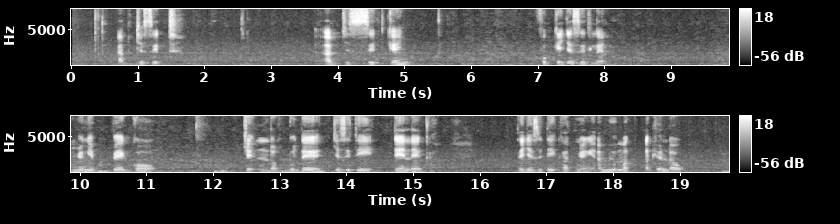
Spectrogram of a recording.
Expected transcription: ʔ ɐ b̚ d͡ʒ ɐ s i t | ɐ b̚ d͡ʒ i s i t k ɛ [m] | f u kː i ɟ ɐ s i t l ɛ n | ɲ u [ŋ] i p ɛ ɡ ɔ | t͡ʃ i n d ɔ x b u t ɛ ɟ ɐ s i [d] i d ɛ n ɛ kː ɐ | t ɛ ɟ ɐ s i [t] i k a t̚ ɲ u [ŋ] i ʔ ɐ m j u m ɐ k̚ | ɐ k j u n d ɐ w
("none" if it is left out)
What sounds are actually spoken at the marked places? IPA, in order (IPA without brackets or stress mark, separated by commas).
ɲ, ŋ, t, t, ŋ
